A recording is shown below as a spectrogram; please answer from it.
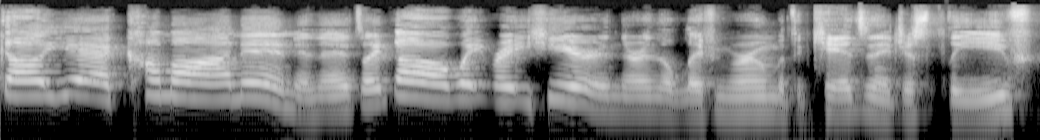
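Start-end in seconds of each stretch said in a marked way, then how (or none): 0.0-1.5 high, sing-song fake welcome; sweetly welcoming the Jehovah's Witnesses in; mock welcoming host. Parents welcoming visitors, high and sweet. 2.0-3.0 high, slow sugary voice; sweetly asking them to wait; mock parent. Parent leaving the kids with visitors, high and slow.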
